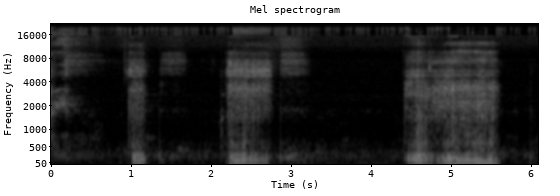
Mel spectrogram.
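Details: Sleeping dog snoring: low, rumbling, fluttering snores with each breath, some soft snorts between them.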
